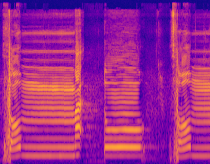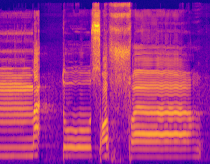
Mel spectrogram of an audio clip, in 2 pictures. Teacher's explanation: سا کو میم کے ساتھ ملائیں گے اور میم کو حمزہ ساکنہ کے ساتھ ، اور حمزہ ساکنہ کو جھٹکے کے ساتھ پڑھنا ہے، ثُمَّ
